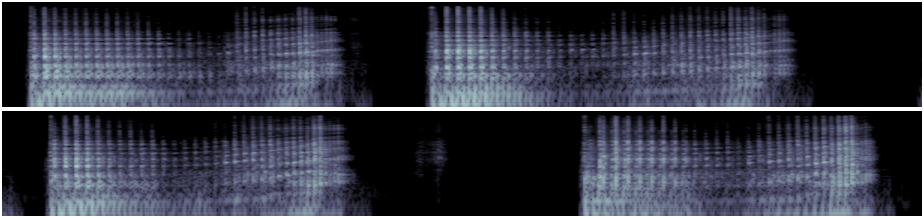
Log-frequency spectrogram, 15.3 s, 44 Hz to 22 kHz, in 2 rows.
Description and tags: Cartoon 4'' Boing w. modulation
Cartoon Boing Sound created with a ruler. The 101 Sound FX Collection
